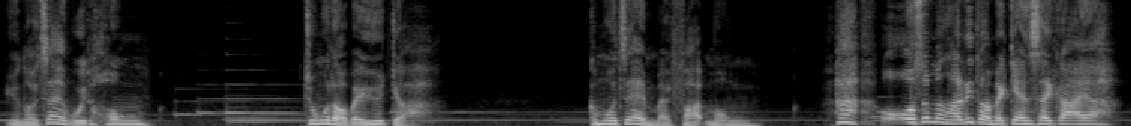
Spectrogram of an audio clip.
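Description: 男聲演一個迷惘又怯懦嘅港式粵語後生仔，有配樂. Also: male voice, high voice, sing-song, brisk, pauses often. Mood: pleading, confused. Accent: Hong Kong Cantonese. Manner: hesitant, stammering. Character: bewildered young man lost in a spirit world, pleading and naive. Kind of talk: radio drama acting with first-person narration. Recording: music behind.

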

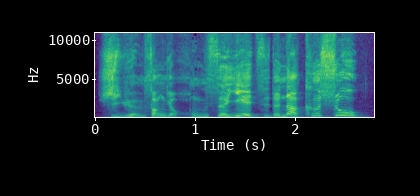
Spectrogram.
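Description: A man's voice: high voice, huge pitch swings, moderate pace, no room sound, clean studio sound. A man playing an eager, earnest police squad captain in a children's audio detective drama.

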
